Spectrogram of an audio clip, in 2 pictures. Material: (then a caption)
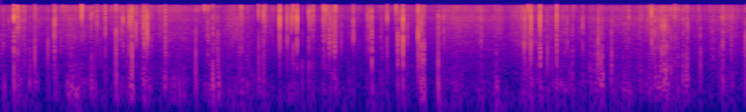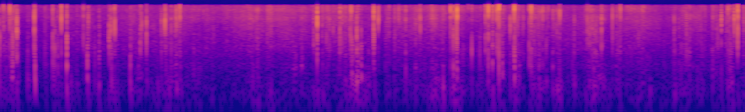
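Fabric. A purple-and-white patterned fabric garment is bunched in both hands while fingernails scratch and crumple the cloth. Dense, dry crackling and rustling scrapes overlap in quick bursts, with bright, sharp edges over a soft low rumble.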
